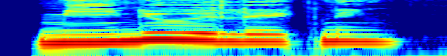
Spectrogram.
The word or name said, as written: mineudlægning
